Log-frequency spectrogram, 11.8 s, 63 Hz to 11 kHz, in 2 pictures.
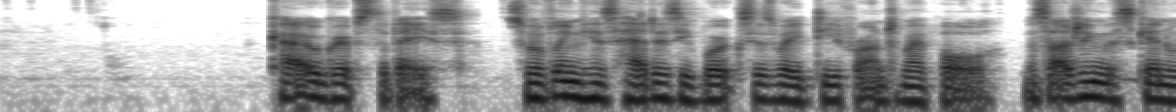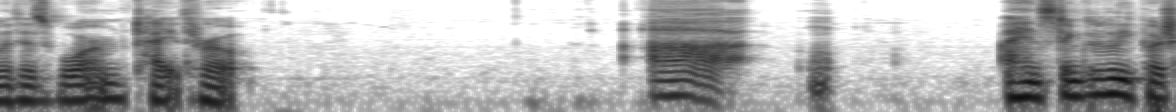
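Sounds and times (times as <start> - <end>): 
speech: 1.4 - 7.2, 9.1 - 10.1, 10.9 - 11.7
man suppressing a gag: 9.0 - 9.6.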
